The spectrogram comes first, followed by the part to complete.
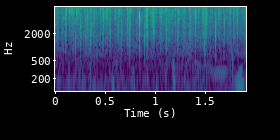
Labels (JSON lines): {"label": "biophony, cascading saw", "recorder": "SoundTrap 600 or HydroMoth"}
